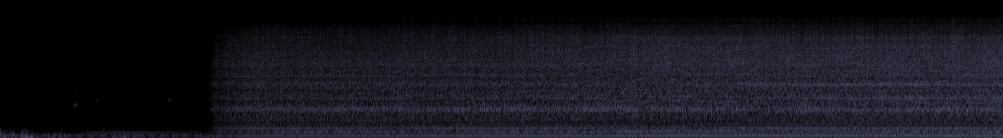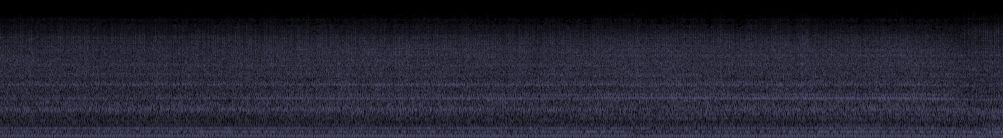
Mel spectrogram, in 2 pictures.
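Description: Boat motor running steadily with the boat under way, a constant engine drone with a spread of steady tones, starting abruptly about three seconds in after a quiet opening and growing slightly louder.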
